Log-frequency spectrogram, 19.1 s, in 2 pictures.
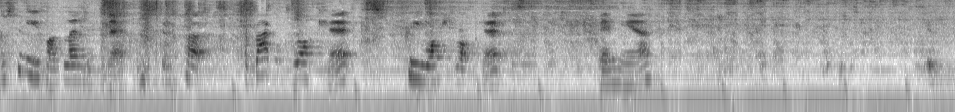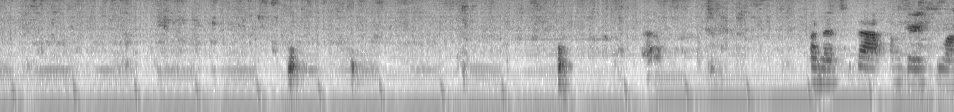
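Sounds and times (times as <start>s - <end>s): plastic bag rustling: 0.0s - 13.3s
fish sizzling in hot oil: 0.0s - 19.0s
oil popping: 0.0s - 19.0s.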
